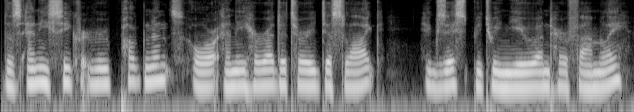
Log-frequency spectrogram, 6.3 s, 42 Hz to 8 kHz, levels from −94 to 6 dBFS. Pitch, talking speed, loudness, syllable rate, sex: 145 Hz, 130 wpm, -15 LUFS, 5.2 syllables/s, male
